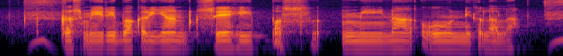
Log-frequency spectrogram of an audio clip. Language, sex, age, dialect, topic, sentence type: Bhojpuri, female, 18-24, Western, agriculture, statement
